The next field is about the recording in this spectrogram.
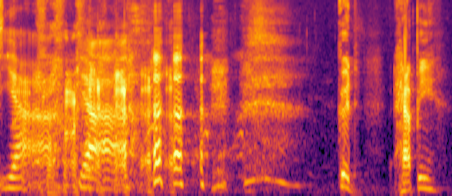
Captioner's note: they chuckle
